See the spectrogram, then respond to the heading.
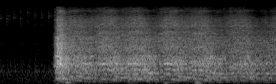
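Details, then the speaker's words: Freshly rebuilt Subaru engine on spare EJ207 block, first start, cranking in short bursts to build oil pressure: starter drags sluggishly with no firing, sounding tired; weak battery, later charged and jumped. "That does not sound like a healthy battery."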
